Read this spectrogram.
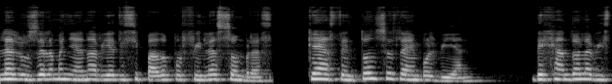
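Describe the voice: The delivery is plain reading aloud with fairly even intonation. The background is quiet.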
